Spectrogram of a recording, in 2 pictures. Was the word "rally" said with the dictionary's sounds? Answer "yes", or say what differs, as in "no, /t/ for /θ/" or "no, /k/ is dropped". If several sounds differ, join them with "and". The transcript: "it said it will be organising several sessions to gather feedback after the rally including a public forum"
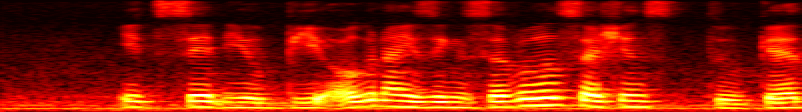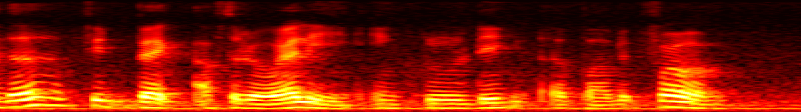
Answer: no, /w/ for /ɹ/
